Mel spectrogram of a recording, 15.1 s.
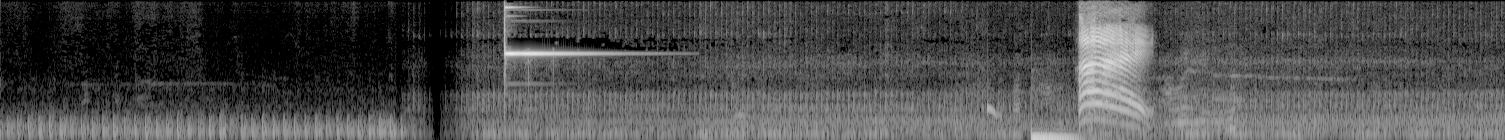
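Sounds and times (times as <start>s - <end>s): bell ding: 5.1s - 6.8s
low steady rumble: 10.3s - 11.1s.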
